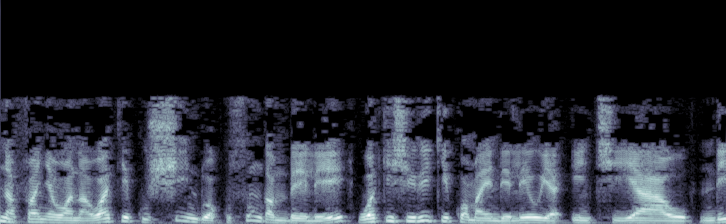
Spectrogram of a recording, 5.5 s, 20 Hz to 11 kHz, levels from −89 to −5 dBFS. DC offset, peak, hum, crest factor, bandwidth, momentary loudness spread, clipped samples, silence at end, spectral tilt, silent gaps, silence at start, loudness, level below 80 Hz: under 0.1%; -2 dBFS; none; 18 dB; 6.6 kHz; 6 LU; under 0.1%; 0 s; -5.5 dB/octave; none; 0 s; -19 LUFS; -54 dBFS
